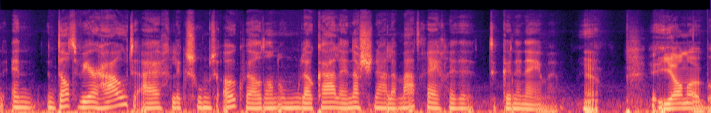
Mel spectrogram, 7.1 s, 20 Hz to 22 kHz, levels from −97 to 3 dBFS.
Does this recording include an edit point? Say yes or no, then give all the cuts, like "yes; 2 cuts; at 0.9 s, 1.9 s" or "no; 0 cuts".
no; 0 cuts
